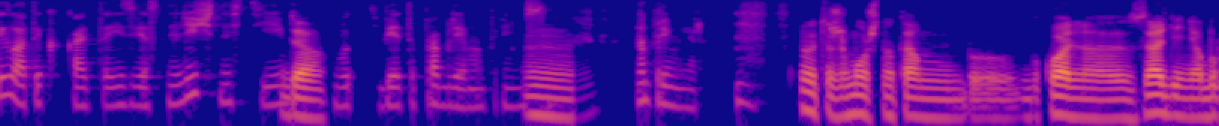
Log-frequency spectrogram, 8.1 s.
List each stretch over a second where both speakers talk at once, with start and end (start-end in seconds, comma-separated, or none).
none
